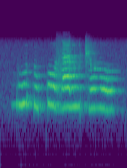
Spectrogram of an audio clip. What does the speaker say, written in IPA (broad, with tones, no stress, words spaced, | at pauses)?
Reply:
ɡʱu˦θu˨ ko˦˨zæ˦lu˦ d͡ʒo˦ðo˦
